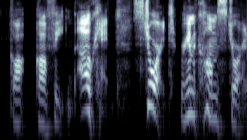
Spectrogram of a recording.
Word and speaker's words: Goffey: It's like coffee. Stuart Goffey. Goffey.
